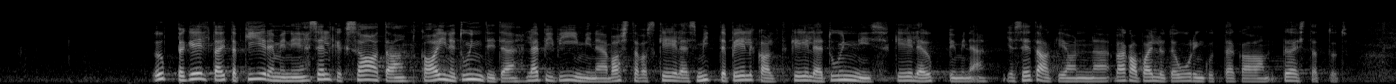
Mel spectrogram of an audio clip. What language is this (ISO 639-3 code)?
est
